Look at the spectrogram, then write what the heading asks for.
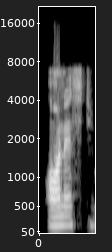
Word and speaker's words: honest: Similarly, honest man. Here the word honest H is silent and it is pronounced as O.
